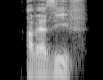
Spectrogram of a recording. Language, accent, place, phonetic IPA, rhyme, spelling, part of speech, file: German, Germany, Berlin, [avɛʁˈsiːf], -iːf, aversiv, adjective, De-aversiv.ogg
- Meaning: aversive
